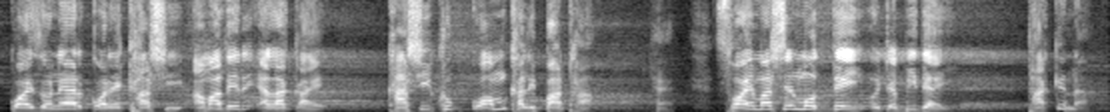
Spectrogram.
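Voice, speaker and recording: A man's voice: high-pitched, a bit bright, long reverb tail. A man with a performing a stage folk verse debate, declaiming in rhyme and breaking into song. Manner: declamatory, rhyming, slipping into song.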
